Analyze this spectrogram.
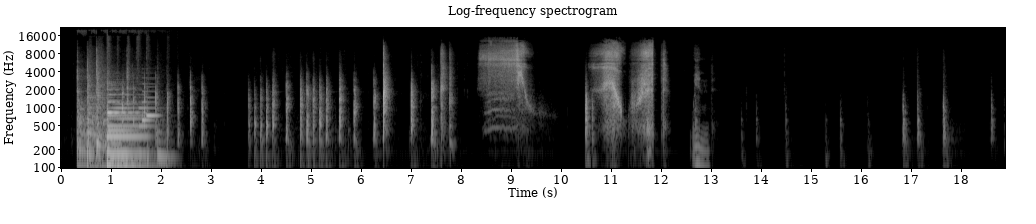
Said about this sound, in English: Okay, that was a horse. That was a horse. That was great. So moving. I was actually going for sheep.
